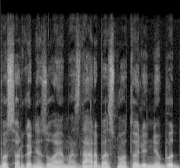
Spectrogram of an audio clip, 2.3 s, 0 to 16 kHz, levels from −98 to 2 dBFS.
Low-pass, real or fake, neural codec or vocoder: 14.4 kHz; real; none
